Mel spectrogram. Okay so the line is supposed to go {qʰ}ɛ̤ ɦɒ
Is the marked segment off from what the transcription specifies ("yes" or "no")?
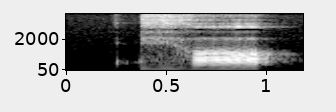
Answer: yes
